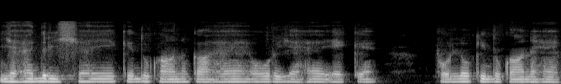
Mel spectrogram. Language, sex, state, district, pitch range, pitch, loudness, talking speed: Hindi, male, Chhattisgarh, Korba, 120-130 Hz, 125 Hz, -19 LUFS, 140 wpm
